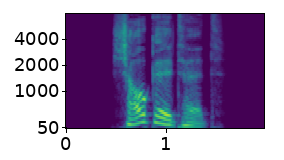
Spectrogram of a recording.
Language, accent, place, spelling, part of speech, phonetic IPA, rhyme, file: German, Germany, Berlin, schaukeltet, verb, [ˈʃaʊ̯kl̩tət], -aʊ̯kl̩tət, De-schaukeltet.ogg
- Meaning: inflection of schaukeln: 1. second-person plural preterite 2. second-person plural subjunctive II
